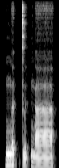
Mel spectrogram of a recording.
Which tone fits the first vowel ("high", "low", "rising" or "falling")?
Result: high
